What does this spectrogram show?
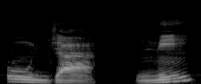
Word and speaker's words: unjani: And how you spell it correctly or how you pronounce it correctly is unjani, right?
